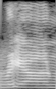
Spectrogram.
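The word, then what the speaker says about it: Rheon: Rion rhymes with Theon. That we can maybe guess.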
